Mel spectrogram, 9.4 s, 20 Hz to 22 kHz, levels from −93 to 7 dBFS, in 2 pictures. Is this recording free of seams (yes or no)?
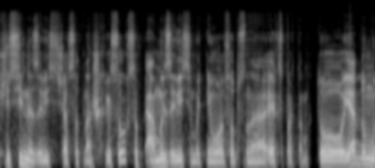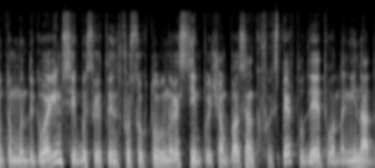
yes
